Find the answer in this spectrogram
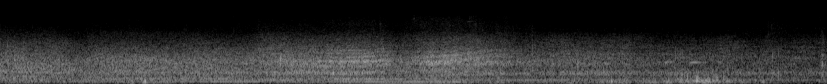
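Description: Road traffic going by beside the station: a steady engine hum with the noise of a passing vehicle swelling about three to four seconds in and fading after, with some wind on the microphone.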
